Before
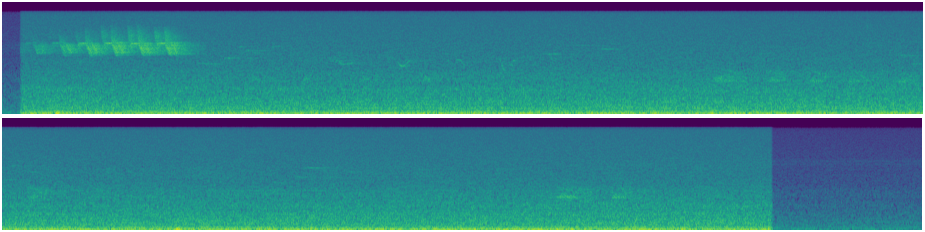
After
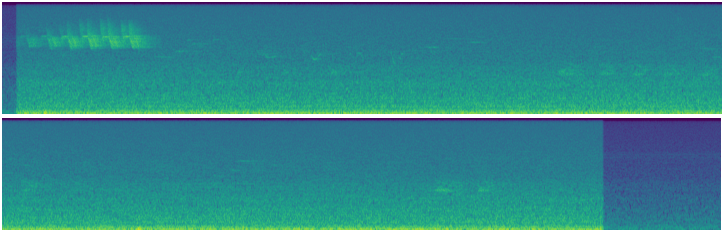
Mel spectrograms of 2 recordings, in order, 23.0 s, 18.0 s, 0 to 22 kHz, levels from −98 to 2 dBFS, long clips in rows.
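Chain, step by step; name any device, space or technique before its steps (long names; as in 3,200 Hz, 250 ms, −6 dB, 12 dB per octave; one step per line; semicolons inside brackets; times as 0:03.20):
nightcore (speed change +28%)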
